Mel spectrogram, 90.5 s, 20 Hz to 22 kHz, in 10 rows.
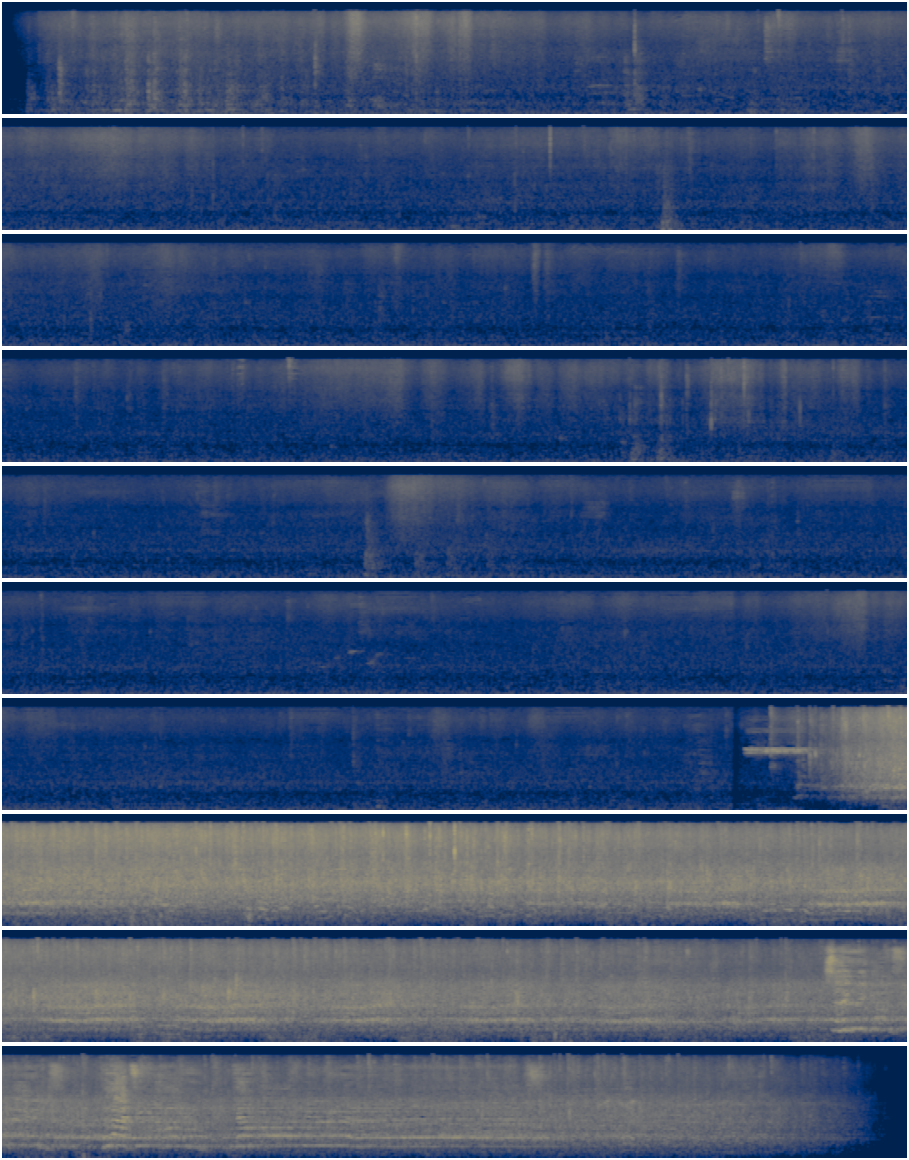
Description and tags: Football Crowd - Minute Silence then whistle blow - Crowd cheer - Southampton Vs Hull at Saint Mary's Stadium
Recorded at Southampton FC Saint Mary's stadium. Southampton VS Hull. Mixture of oohs and cheers. Before the game there was a minutes silence, took the opportunity and recorded it and the cheers after. The sound of 60,000 people silent and then a roar when the ref blows his whistle.
Boo, Cheer, Football, Football-Crowd, Large-Crowd, Southampton-FC, Stadium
